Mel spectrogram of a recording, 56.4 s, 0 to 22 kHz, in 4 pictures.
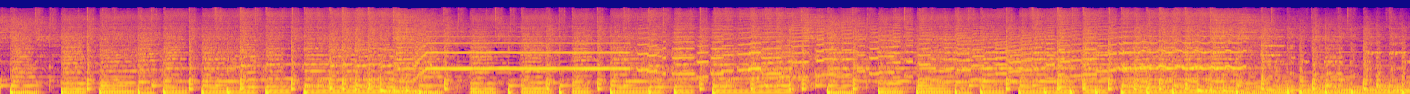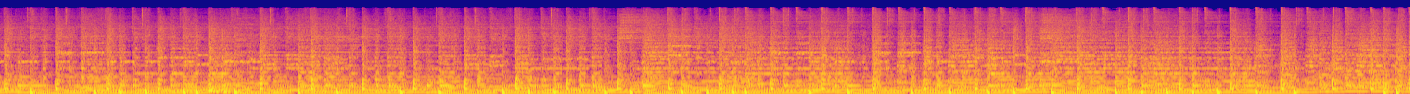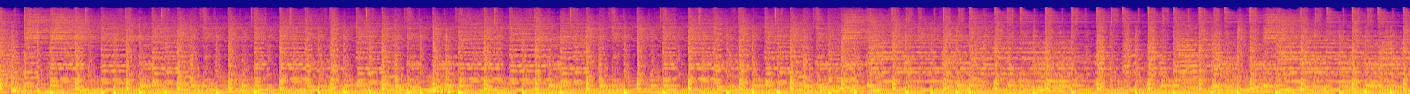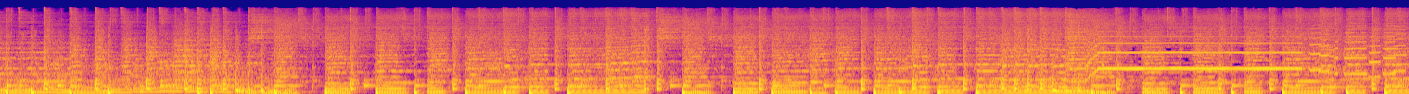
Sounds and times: Music: 0:00.0 - 0:56.3.

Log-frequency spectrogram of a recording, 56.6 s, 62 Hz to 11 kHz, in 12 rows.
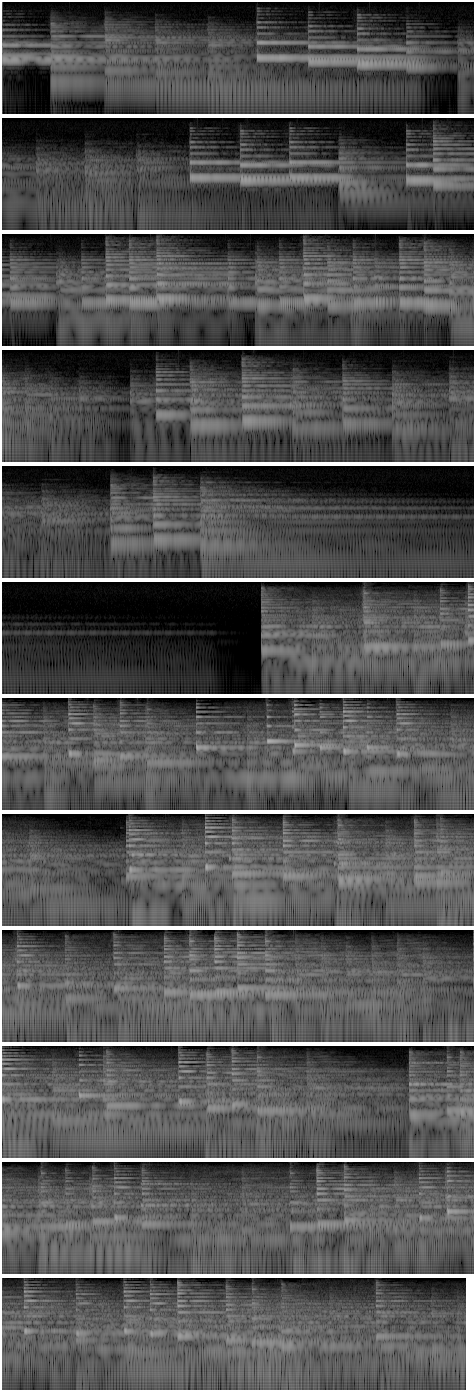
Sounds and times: Tender music: 0:00.0 - 0:24.6, 0:26.2 - 0:56.5.

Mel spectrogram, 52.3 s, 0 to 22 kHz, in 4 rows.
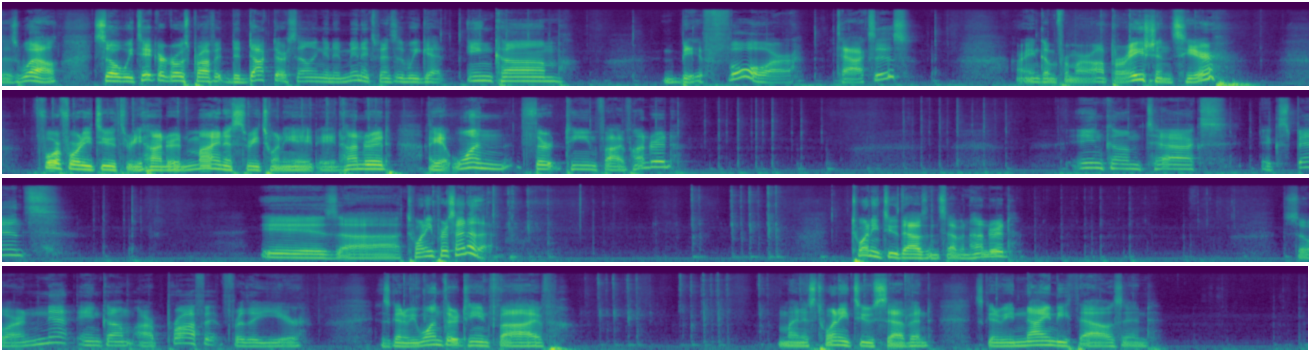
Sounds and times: Speech: 0:00.0 - 0:05.8, 0:06.6 - 0:09.2, 0:10.2 - 0:12.4, 0:13.4 - 0:19.9, 0:23.7 - 0:26.8, 0:28.7 - 0:31.2, 0:34.6 - 0:36.4, 0:39.0 - 0:42.3, 0:43.0 - 0:44.9, 0:47.0 - 0:50.9
Computer keyboard: 0:04.4 - 0:04.7, 0:19.7 - 0:21.4, 0:22.0 - 0:23.2, 0:27.0 - 0:27.7, 0:30.9 - 0:31.7, 0:33.0 - 0:34.6, 0:36.4 - 0:38.3, 0:45.1 - 0:47.0, 0:51.9 - 0:52.2.

